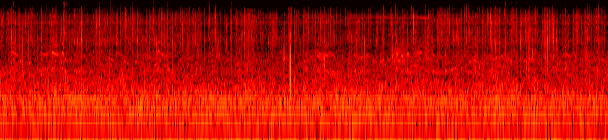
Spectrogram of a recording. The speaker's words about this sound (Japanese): 辺りを散策していると田んぼの野焼きをしていました。今まで遠くでしか見たことがなかったので、マイクを近づけて録音を試みてみます。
